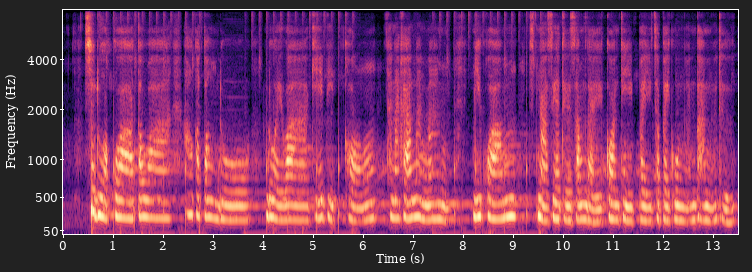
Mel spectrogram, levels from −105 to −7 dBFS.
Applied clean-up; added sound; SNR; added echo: neural separator model SepFormer DNS4.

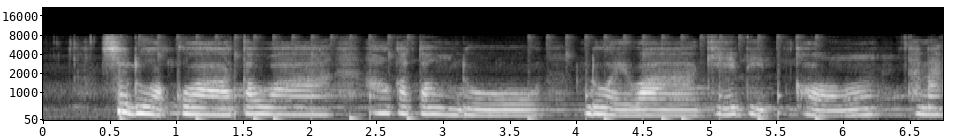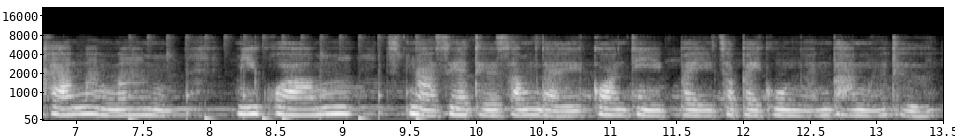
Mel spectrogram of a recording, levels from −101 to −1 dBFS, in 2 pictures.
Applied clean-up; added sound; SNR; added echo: none; Drum kit; 15 dB; reverberation time 1.6 s.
